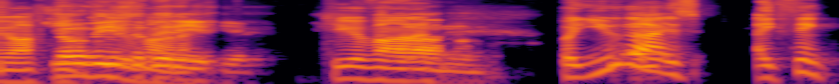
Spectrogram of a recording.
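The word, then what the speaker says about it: Geovanna: Could you please pronounce her name for me? Because I always get it wrong. Giovanna.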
